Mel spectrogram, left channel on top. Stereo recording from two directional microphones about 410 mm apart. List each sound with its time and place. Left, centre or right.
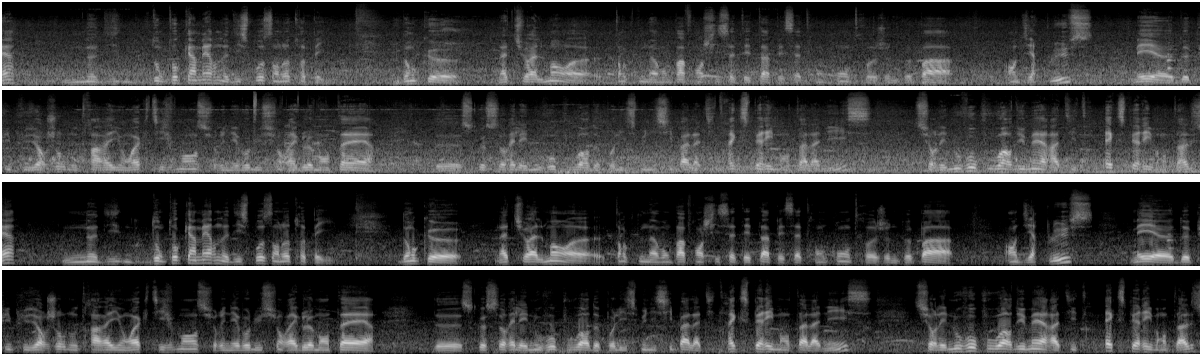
1.5 s speech: left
